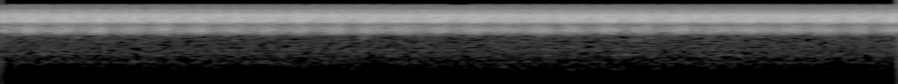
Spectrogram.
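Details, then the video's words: A wall of cicada buzzing, sharp and hissy, holding one even level with a slow ripple of pulses beneath the high whine. "Scintillating Cicadas"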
